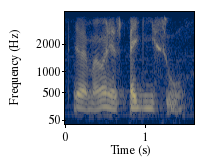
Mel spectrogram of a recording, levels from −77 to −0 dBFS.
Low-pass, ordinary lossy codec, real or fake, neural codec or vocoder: 3.6 kHz; none; fake; vocoder, 44.1 kHz, 128 mel bands every 512 samples, BigVGAN v2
